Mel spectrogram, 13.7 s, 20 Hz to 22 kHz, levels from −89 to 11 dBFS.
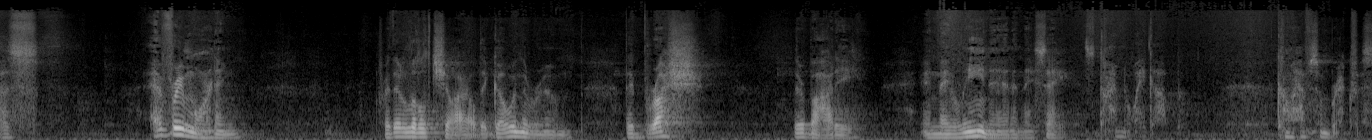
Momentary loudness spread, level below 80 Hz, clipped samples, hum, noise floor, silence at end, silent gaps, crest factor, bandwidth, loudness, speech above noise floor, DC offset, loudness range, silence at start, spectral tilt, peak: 19 LU; -58 dBFS; under 0.1%; none; -56 dBFS; 0 s; none; 22 dB; over 20 kHz; -31 LUFS; 26 dB; under 0.1%; 5 LU; 0 s; -5.5 dB/octave; -10 dBFS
